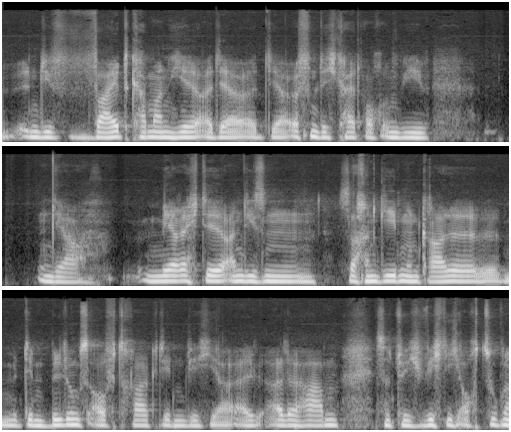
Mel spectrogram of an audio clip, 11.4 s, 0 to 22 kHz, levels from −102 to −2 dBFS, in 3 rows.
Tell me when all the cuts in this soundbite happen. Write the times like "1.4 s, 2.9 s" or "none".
8.8 s

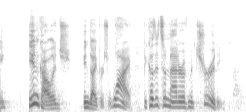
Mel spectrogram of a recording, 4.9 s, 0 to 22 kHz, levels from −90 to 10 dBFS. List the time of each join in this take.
none

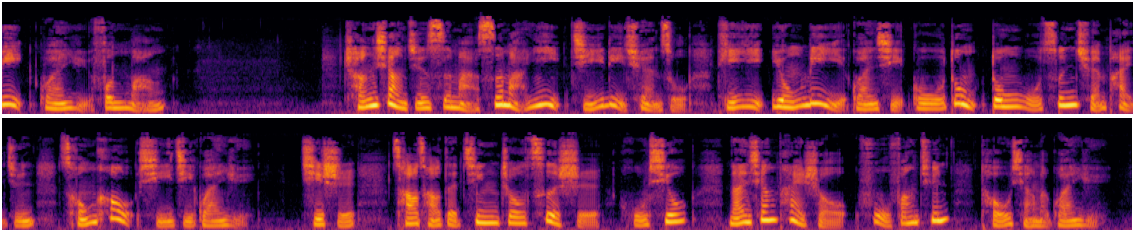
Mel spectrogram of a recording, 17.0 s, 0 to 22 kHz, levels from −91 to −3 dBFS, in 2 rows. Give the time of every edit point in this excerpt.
5.3 s, 10.6 s

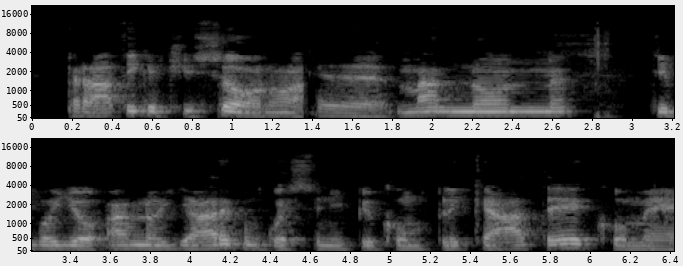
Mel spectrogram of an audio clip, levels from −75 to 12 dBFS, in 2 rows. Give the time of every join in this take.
1.4 s

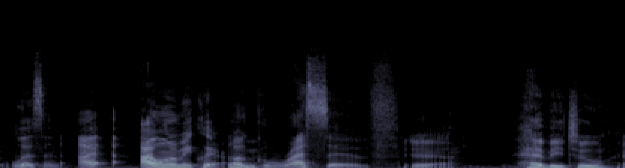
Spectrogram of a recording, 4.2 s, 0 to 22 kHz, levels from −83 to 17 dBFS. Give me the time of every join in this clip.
1.5 s

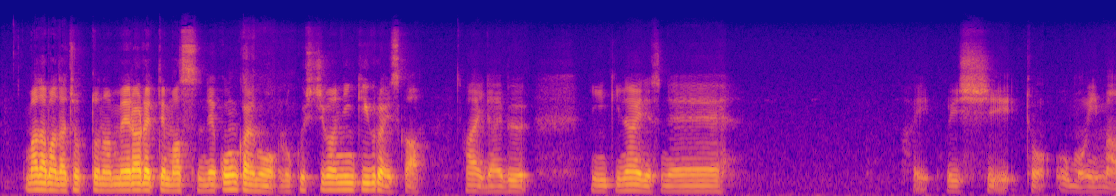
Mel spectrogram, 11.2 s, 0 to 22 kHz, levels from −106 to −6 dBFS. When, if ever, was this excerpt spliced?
none

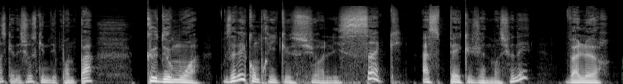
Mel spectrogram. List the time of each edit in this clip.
2.1 s, 4.1 s

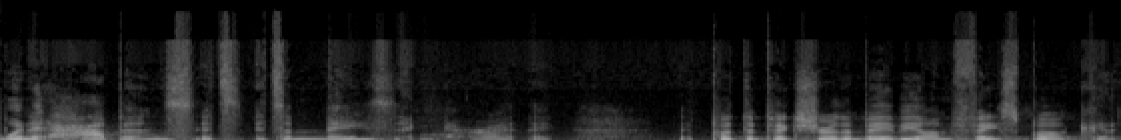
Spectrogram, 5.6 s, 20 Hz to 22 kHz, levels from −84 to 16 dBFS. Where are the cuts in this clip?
none

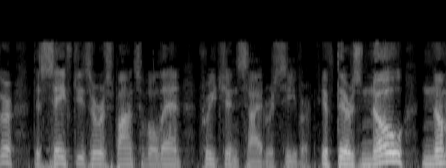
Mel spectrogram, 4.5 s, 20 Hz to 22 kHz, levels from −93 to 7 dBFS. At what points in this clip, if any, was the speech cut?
3.2 s

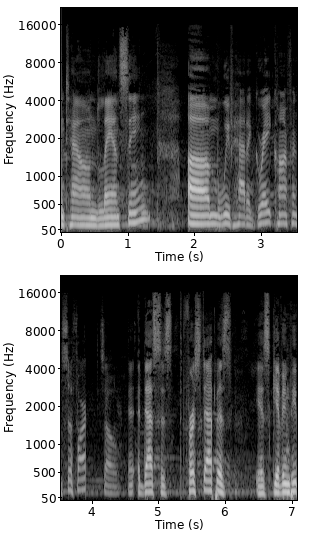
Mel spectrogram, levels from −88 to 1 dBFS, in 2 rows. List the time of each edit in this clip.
3.9 s

